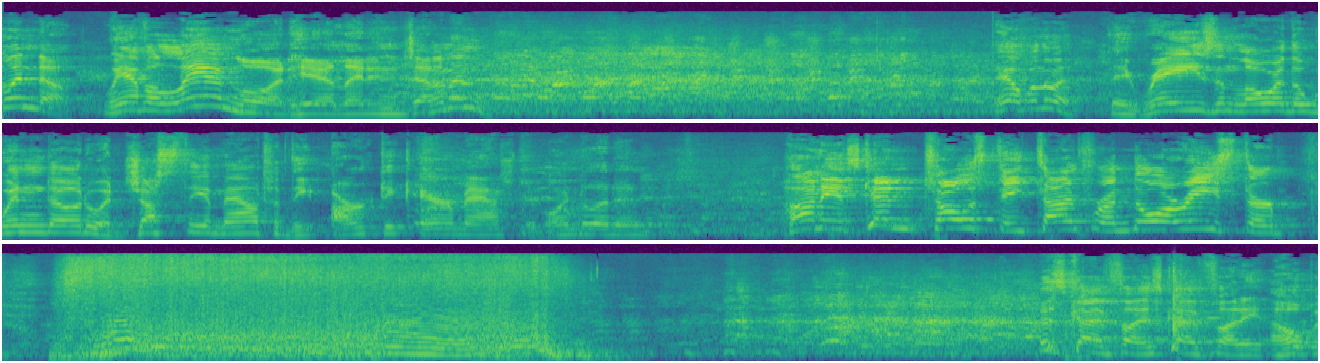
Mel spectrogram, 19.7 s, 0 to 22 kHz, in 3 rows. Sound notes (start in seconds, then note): 1.8 audience laughing; 12.4 imitates wind whooshing; 15.9 audience laughing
